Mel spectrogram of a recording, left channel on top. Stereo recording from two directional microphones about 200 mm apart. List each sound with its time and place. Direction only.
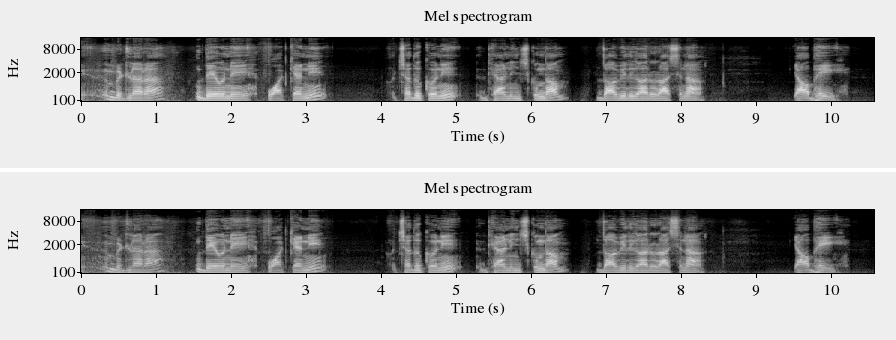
0.0 s speech: 15° left (ahead or behind)
1.5 s speech: 5° left (ahead or behind)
